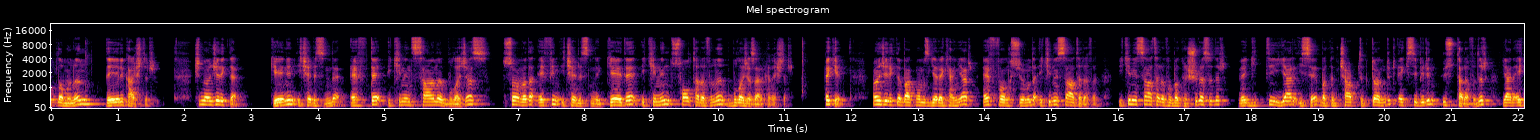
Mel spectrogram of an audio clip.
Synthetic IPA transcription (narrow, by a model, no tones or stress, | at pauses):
t̪lˠamanɯnd̪e̞jeɾikʰat͡ʃt̪ʰɯ̰ɾ̥ | ʃimd̪iø̞nd͡ʒelʲicʲlʲɛ̰ | ɟ̥eːninit͡ʃʰe̞ɾisind̪ɛɛfd̪ɛicʰininsaːnɯbulˠa̰d͡ʒaz̥ | so̞nɾad̪aʔɛfinit͡ʃʰe̞ɾisind̪ɛɟeːd̪ɛicʰininso̞lˠt̪ʰaɾafɯnɯbulˠad͡ʒaza̰ɾkʰad̪a̰ʃlˠa̰ɾ̥ | pʰecʰḭ | ø̞nd͡ʒelʲiclʲɛbakmamɯzɟe̞ɾecʰænjæɾɛfːo̞ŋksjo̞nund̪aʔicʰininsaːt̪ʰaɾa̰fɯ̰ | icʰininsaːt̪ʰaɾafɯbakɯnʃuɾasɯd̪ɯɾ̥vɛɟit̪ʰːiːjæɾisɛbakʰɯnt͡ʃʰaɾp̚t̪ʰɯk̚d̪̥ønd̪ycɛcsibiɾinyst̪ʰːaɾafɯd̪ɯɾjaːniɛ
